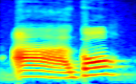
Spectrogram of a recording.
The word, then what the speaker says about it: 악어: 한국어로 어떻게 읽 요 글자 그대로 읽으면 악어라고 읽습니다 어 선생님도 방금 읽었는데 너무 발음이 어려운 것 같지 않나요 자 우리 편하게 앞에 있는 받침을 뒤에 이응 자리로 옮겨서 읽어 보겠습니다 어떻게 읽을까요 맞습니다 아거라고 읽을 수 있겠네요 같이 한번 읽어 볼까요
